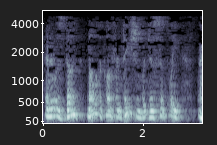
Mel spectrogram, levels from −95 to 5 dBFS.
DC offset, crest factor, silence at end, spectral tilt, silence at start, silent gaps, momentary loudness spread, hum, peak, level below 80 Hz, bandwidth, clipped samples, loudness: under 0.1%; 14 dB; 0 s; -12 dB/octave; 0.05 s; none; 6 LU; none; -2 dBFS; -50 dBFS; 5 kHz; under 0.1%; -18 LUFS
